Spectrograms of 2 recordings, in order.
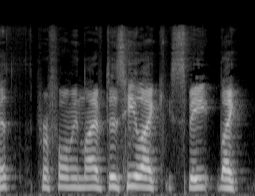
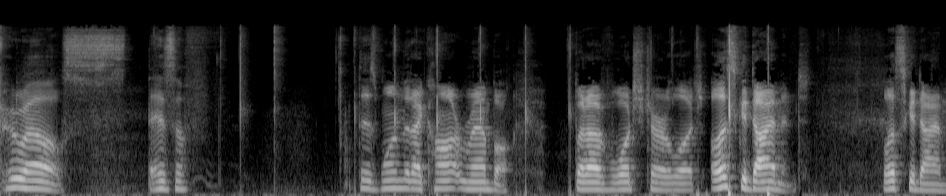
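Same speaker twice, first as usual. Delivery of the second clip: ordinary talk, nothing marked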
